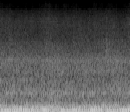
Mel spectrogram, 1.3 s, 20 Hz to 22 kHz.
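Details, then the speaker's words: 1962 Impala restomod, rebuilt 454 4-barrel 410 hp big-block V8, headers, dual exhaust: deep steady rumble with even beat at 960 rpm idle, no ticks or misses; oil pressure 85 psi, temperature 98, 14.4 volts; healthy. "That sound is awesome. Oil pressure is 85 pounds at an idle, and temperature gauge is working too."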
